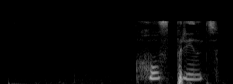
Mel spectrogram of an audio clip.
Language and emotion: Russian, neutral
